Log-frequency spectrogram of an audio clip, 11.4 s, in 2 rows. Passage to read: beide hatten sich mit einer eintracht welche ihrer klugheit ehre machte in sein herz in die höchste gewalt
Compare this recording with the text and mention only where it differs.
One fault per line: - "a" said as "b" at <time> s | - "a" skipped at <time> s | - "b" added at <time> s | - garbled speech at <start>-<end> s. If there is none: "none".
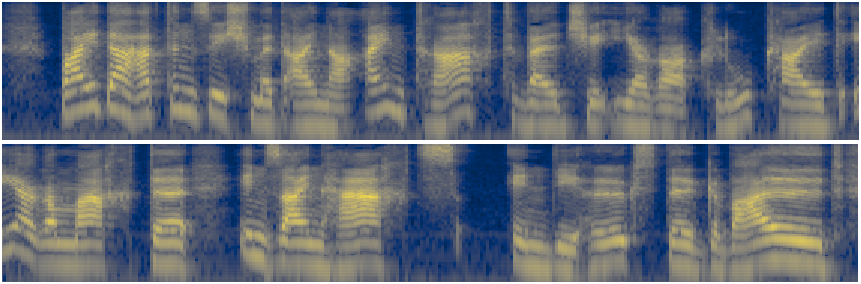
none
